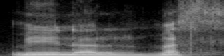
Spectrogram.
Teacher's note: Lah mas memanjang itu bukan karena tasydidnya sin, tapi karena sin itu sendiri memiliki sifat rikhwah. Rikhwah itu suara mengalir.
